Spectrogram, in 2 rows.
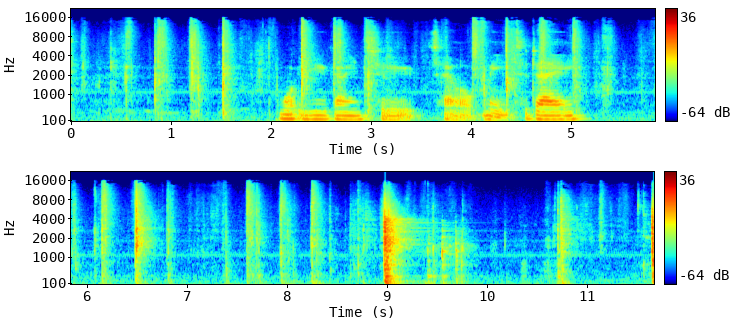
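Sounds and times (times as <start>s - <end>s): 
deck of tarot cards being shuffled: 0.0s - 8.9s
speech: 2.1s - 5.2s.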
